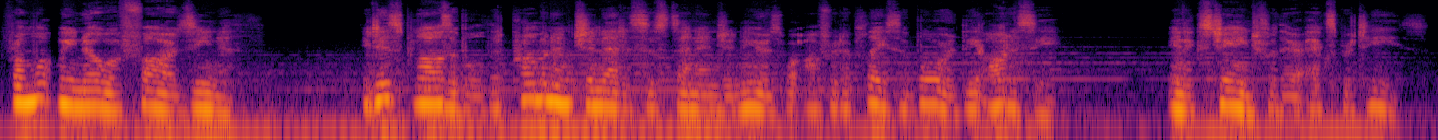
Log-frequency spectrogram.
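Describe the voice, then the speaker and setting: An actor voicing a calm artificial intelligence that advises the heroine in a formal, measured way, heard slightly distant over game music. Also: male voice, a little high, natural voice. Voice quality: measured, formal, even delivery. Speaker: game character.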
